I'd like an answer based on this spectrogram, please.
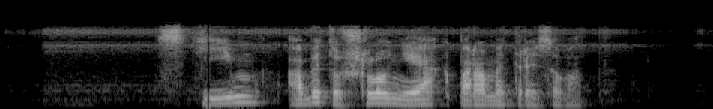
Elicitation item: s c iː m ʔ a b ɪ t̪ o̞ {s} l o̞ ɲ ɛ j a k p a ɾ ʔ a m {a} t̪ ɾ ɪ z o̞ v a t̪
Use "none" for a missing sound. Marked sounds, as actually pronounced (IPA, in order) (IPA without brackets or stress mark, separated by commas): ʃ, ɛ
